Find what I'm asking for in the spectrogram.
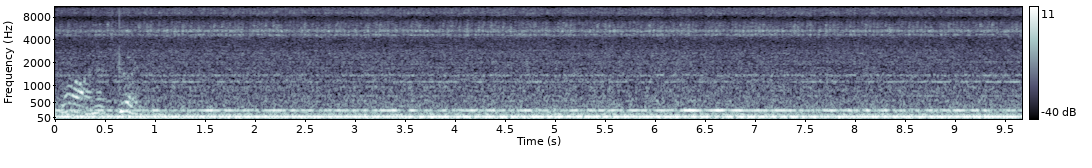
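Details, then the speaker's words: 2003 Dodge Ram V10 8-liter just after startup following belt tensioner pulley replacement (old one chirped when cold): steady low idle hum with only smooth belt whir, no chirping; belt drive running quietly. "There's still a little bit of noise there, but the noise is not the, it's just the belt running that you hear. It's not making a chirp, chirp, chirp like it did when it was cold before."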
